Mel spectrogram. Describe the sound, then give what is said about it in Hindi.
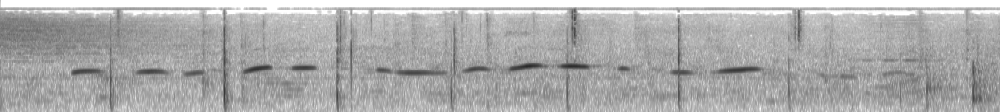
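A person whistles a wavering, mid-high tune in a steady, continuous stream, accompanied by a series of sharp knocks or clicks at irregular intervals. “जी आओ जी आओ, मैंने तो दूर से ही आपकी सिटी सुन के आपके लिए दरवाजा खोल के रखा था।”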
